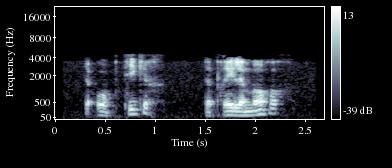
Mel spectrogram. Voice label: "optiker", alsace

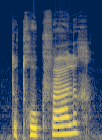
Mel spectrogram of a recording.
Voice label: "druckfahler", alsace

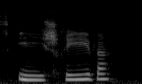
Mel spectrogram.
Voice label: "inschiwe", alsace

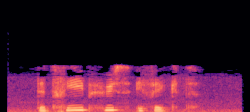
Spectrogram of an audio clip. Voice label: "triibhuss effekt", alsace; meteo

